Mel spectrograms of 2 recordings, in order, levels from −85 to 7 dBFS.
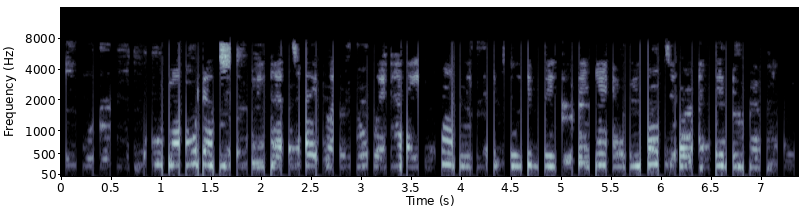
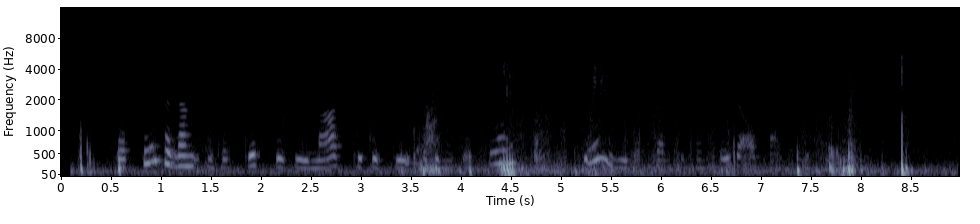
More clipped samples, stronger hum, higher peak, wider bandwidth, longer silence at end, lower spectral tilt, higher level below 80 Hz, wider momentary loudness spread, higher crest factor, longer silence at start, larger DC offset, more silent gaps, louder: neither; neither; first, -2 dBFS vs -16 dBFS; first, 7.8 kHz vs 6 kHz; first, 0.25 s vs 0.05 s; second, -2.5 dB/octave vs -11 dB/octave; second, -58 dBFS vs -50 dBFS; about the same, 17 LU vs 19 LU; about the same, 24 dB vs 26 dB; about the same, 0.05 s vs 0.1 s; neither; first, 0.16-0.22 s, 2.89-2.95 s, 3.09-3.13 s, 3.60-3.64 s, 3.75-3.80 s vs none; first, -24 LUFS vs -43 LUFS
